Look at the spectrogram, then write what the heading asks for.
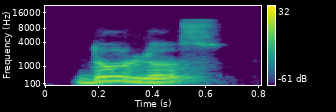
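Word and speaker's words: δοῦλος: mencionar nuestra querida kerly dulus o dulos que sería en una pronunciación más asertiva dulos que es esclavo pero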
